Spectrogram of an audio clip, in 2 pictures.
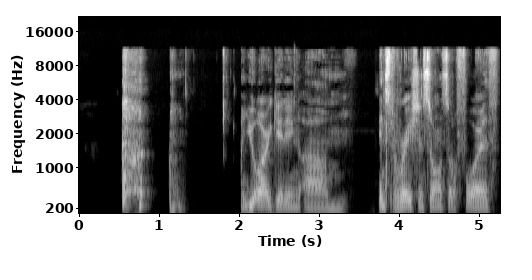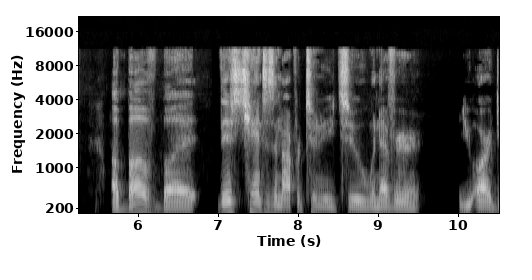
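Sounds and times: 
person coughing: 0:00.5 - 0:01.4
speech: 0:02.1 - 0:10.5.

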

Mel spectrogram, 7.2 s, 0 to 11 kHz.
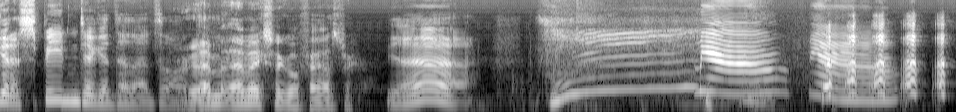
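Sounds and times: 
speech: 0:00.0 - 0:04.6, 0:05.2 - 0:07.1
person imitating a cat's meow: 0:04.3 - 0:05.9.

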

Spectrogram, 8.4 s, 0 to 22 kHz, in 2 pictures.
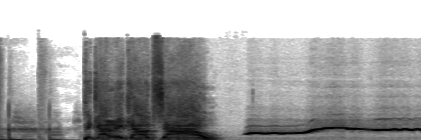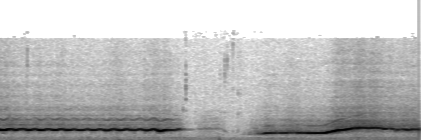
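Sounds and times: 
speech: 0:00.9 - 0:02.3
person whistling a slow eerie tune: 0:02.5 - 0:08.4.

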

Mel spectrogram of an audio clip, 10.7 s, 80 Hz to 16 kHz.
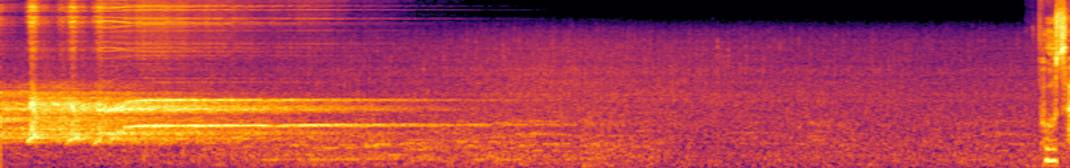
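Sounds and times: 
coyote howling in falling snow: 0:00.0 - 0:04.9
speech: 0:10.4 - 0:10.6.

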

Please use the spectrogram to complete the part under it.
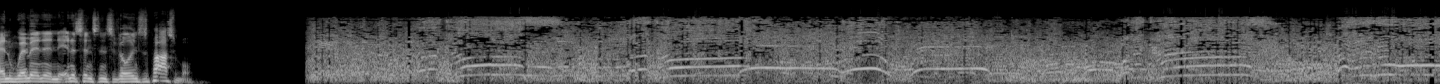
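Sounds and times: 
speech: 0:00.0 - 0:02.1
crowd shouting and cheering: 0:03.1 - 0:14.3.

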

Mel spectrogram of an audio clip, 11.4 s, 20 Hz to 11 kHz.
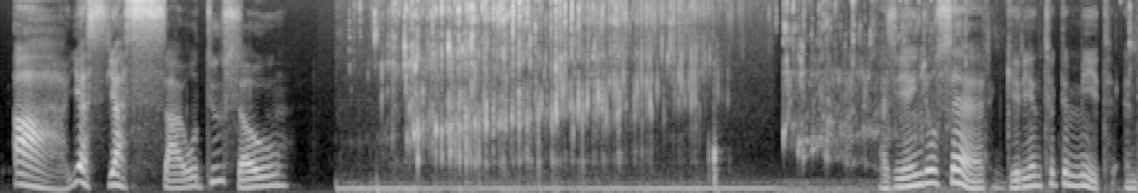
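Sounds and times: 
speech: 0:00.2 - 0:03.6, 0:08.8 - 0:11.3
low hum: 0:02.7 - 0:11.3
broth pouring and dripping onto rock: 0:03.5 - 0:09.6.

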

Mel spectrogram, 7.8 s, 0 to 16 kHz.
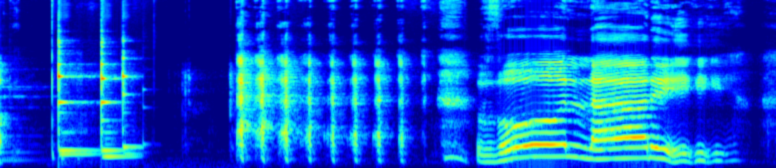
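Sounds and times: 
mobile phone ringtone for an incoming scam call: 0:00.6 - 0:01.5
speech: 0:04.8 - 0:07.4.

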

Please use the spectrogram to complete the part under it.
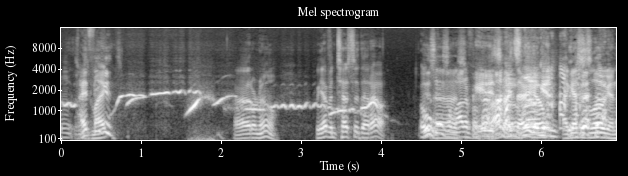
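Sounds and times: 
band member whistling a short tune: 0:00.0 - 0:04.0
speech: 0:00.1 - 0:00.8, 0:02.2 - 0:06.9
laughter: 0:05.2 - 0:06.9.

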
